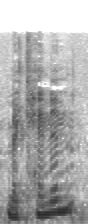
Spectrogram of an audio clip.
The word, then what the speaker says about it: Mackinnon: no stranger to Doctor Who and directed by Douglas McKen- um, Mackinnon. I'm pronouncing his last name pro- properly.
